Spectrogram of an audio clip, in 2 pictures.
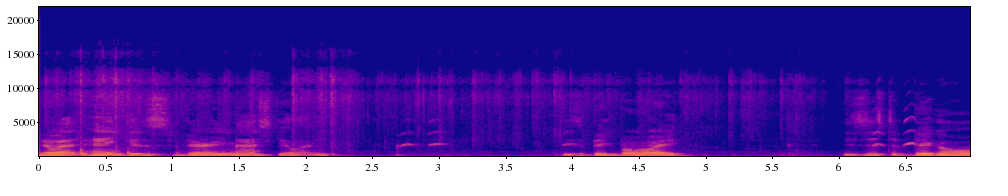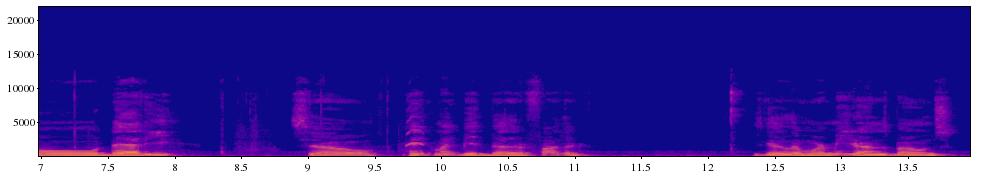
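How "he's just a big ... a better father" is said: ordinary delivery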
